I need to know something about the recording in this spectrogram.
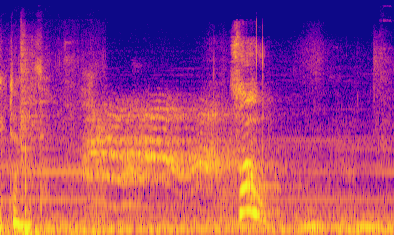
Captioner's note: sloan screams in distance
